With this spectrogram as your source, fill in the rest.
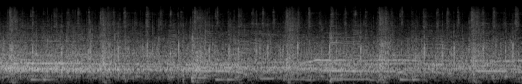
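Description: Loud applause and cheering from a comedy show audience welcome a performer on stage. The dense clapping is mixed with whoops and crowd noise, and scattered voiced tones run throughout.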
